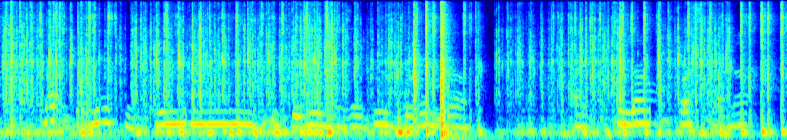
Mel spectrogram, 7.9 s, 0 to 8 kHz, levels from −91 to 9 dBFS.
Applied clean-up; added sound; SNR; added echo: none; Computer keyboard; -4 dB; none.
